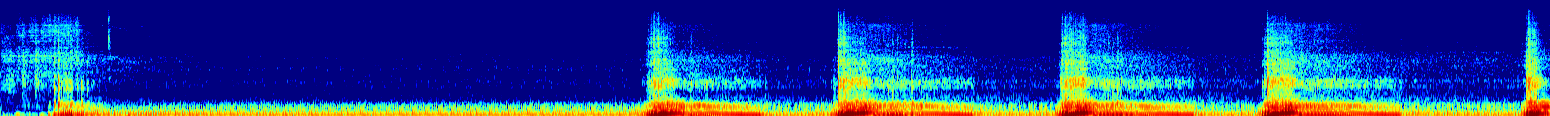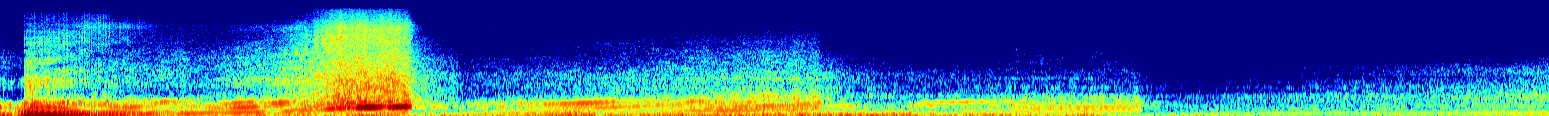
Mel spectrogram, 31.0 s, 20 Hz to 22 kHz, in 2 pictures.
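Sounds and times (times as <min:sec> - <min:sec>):
R34 Skyline GT-R with titanium racing exhaust revving: 0:00.1 - 0:30.9.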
